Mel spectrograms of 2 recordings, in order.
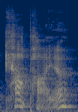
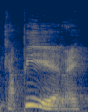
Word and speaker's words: capire: So this we internally referred to this as, well, capire, which is a bad, on my behalf, pronunciation of the Italian capire, to understand, of course,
